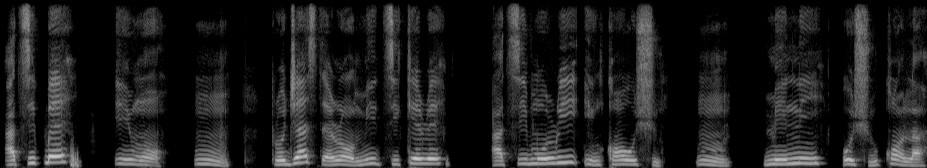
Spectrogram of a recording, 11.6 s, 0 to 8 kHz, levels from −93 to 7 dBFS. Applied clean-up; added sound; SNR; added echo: neural mask model Resemble Enhance denoiser.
